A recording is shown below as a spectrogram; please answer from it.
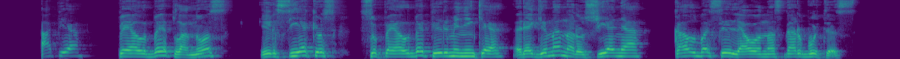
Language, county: Lithuanian, Marijampolė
